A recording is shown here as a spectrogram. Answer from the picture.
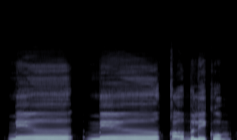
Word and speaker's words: min qablikum: Kesalahan kita, pemahaman kita selama ini NG. Jadi tidak ada NG. Min qablikum, tidak juga. Min qablikum. Meskipun itu memang cenderung NG, tapi bukan ND.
